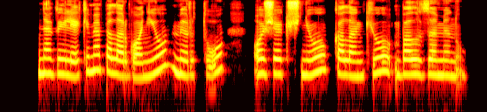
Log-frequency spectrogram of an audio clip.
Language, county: Lithuanian, Marijampolė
